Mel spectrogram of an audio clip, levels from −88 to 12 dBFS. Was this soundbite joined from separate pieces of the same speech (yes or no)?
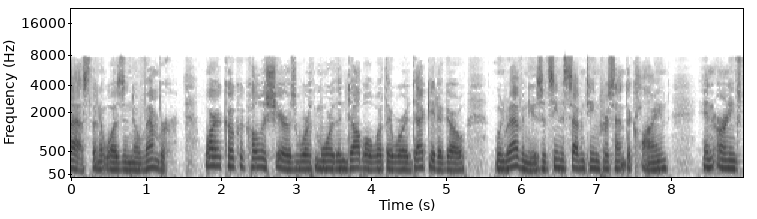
yes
